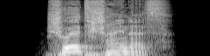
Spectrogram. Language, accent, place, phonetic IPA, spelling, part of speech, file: German, Germany, Berlin, [ˈʃʊltˌʃaɪ̯nəs], Schuldscheines, noun, De-Schuldscheines.ogg
- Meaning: genitive singular of Schuldschein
